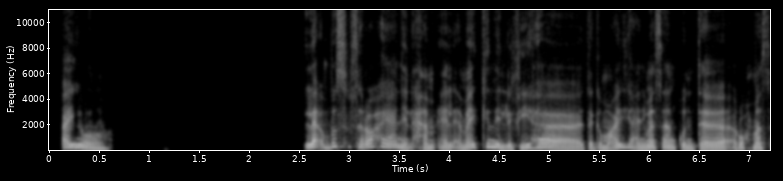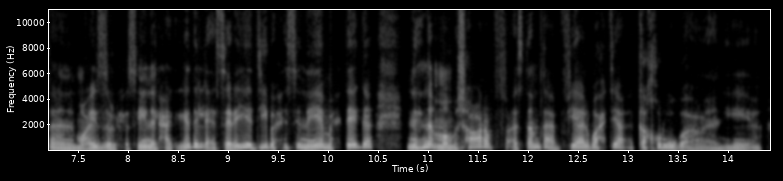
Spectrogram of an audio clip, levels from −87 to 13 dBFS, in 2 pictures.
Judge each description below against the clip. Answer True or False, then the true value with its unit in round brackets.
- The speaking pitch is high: True (205 Hz)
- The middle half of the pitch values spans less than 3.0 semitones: False (3.8 semitones)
